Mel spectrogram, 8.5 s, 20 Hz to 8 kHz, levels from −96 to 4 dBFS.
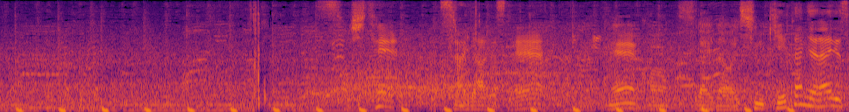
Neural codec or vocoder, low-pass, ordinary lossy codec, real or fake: none; none; none; real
